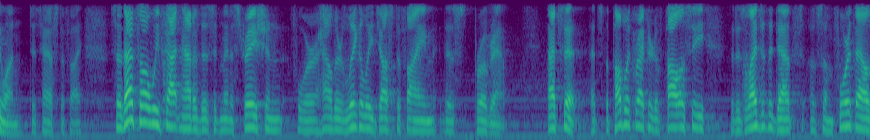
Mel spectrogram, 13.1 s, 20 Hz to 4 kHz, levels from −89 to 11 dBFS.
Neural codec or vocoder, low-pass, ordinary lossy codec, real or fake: none; 3.6 kHz; AAC, 24 kbps; real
